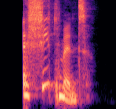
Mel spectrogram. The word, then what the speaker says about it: escheatment: Escheatment. E-S-C-H-E-A-T-M-E-N-T. So it's like E-S-cheatment. Escheatment.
